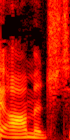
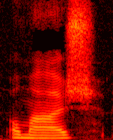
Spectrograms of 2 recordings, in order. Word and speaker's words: homage: And they pay homage to that for sure. – Mm-hmm. – Homage. I always pronounce that wrong. – I say homage.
